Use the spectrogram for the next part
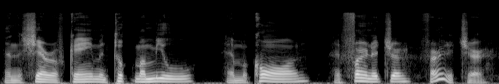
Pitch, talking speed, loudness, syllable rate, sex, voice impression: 120 Hz, 155 wpm, -17 LUFS, 4.6 syllables/s, male, very masculine, middle-aged, thick, intellectual, calm, slightly mature, elegant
